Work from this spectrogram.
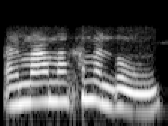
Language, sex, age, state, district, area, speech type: Bodo, female, 60+, Assam, Udalguri, rural, conversation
